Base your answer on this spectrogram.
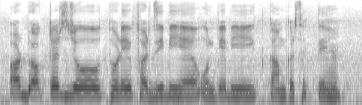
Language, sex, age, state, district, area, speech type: Urdu, male, 18-30, Delhi, South Delhi, urban, spontaneous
